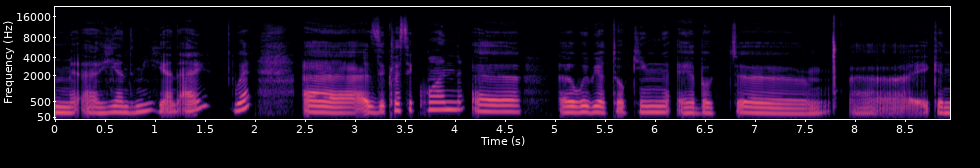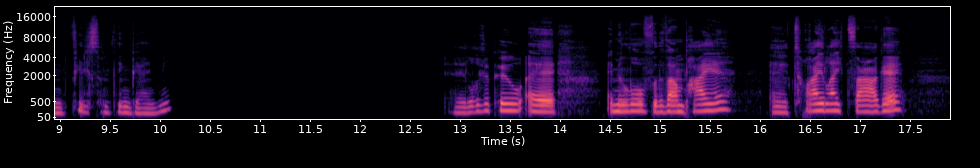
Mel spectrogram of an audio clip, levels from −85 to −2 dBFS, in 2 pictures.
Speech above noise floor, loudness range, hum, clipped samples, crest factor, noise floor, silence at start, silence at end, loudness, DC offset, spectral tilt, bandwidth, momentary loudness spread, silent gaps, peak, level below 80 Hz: 52 dB; 12 LU; none; under 0.1%; 22 dB; -87 dBFS; 0 s; 0.45 s; -36 LUFS; under 0.1%; -5.5 dB/octave; 17 kHz; 14 LU; none; -16 dBFS; -82 dBFS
